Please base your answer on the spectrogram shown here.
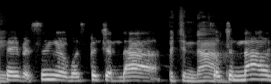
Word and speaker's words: Chhinda: So Chhinda, like, spelled like Chenda or Chinda.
